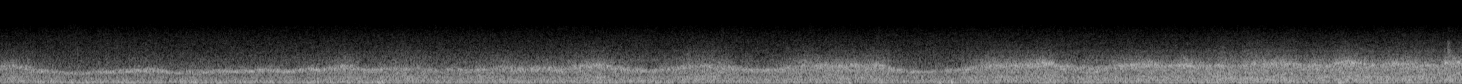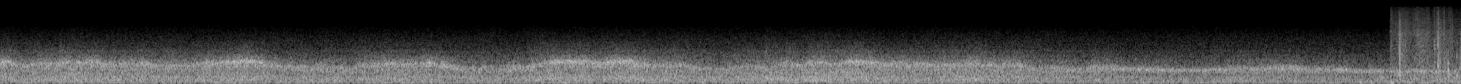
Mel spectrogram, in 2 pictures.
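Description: Wind blowing steadily, a whooshing rush with a hollow tone that swells and eases every second or two.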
